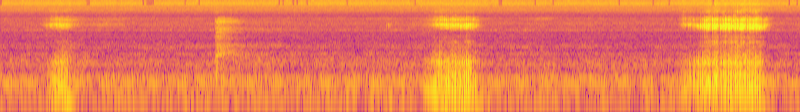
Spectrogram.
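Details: Low rattling breaths recurring every few seconds against steady room hum; an adult man (a father) snoring during sleep.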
